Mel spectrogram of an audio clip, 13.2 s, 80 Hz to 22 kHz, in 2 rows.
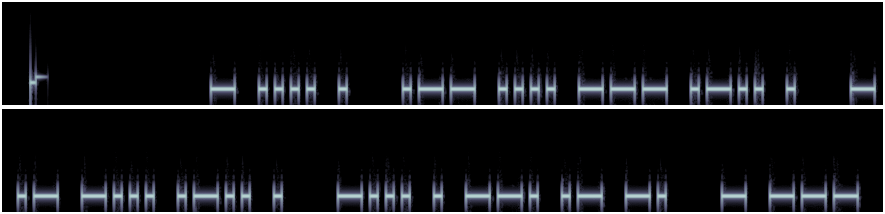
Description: Morse code, heard as a keyed tone, about 20 wpm, 700 Hz. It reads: THE WHOLE TABLE BEGAN TO
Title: Sentences from Top 1000 Words - Review Part 2 - 20wpm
